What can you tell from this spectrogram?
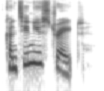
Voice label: Female Continue Straight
